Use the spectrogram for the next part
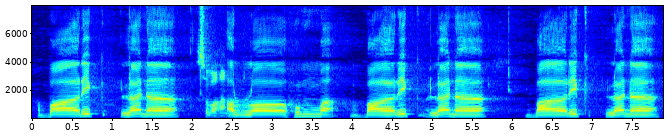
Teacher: জজম রয়েছে সেখানে থামতে হবে বারিকা নয় বারিকি নয় বা কোন কল কলাও নয় যেটা রিপিট আসে এরকমও নয় বারিক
